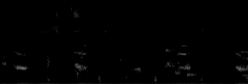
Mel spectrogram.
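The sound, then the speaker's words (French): A dog whimpers softly in a string of short, high-pitched whines and yips, fairly faint, with no one talking over it. “Eh oui, mon chien est retourné ici.”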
